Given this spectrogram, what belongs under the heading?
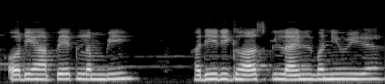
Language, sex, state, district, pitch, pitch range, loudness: Hindi, female, Uttar Pradesh, Lalitpur, 240 Hz, 235-245 Hz, -12 LUFS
